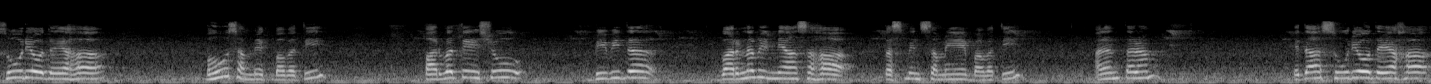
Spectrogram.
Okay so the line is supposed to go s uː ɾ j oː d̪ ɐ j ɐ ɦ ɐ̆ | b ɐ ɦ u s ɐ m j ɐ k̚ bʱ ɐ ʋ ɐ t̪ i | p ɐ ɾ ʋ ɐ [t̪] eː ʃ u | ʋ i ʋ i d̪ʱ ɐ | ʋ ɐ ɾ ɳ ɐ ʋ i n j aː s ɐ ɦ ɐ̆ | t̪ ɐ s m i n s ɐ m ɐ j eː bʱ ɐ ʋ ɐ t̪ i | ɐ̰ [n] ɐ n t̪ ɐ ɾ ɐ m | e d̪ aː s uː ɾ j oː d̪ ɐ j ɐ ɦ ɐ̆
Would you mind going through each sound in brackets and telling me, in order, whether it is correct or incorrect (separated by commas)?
correct, correct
